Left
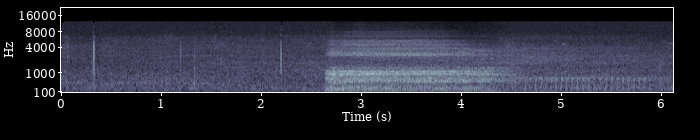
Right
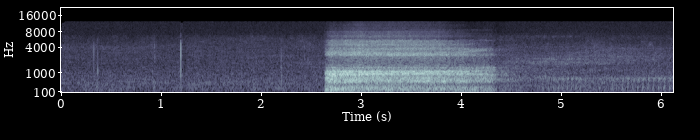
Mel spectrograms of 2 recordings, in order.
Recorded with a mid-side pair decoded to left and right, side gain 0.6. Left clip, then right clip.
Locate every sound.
2.6 s breathing: 65° right, 1.1 m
